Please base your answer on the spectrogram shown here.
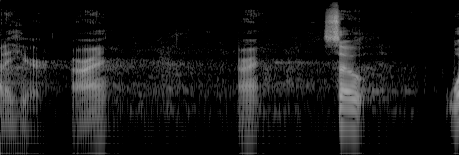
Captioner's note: laughter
